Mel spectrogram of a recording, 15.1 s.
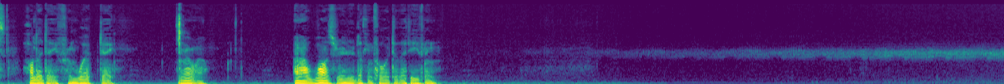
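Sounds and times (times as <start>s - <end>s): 
low wind rumble: 0.0s - 10.1s
speech: 0.4s - 1.8s, 2.7s - 3.2s, 4.4s - 6.6s
chorus of toads trilling from a pond: 9.4s - 15.0s.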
